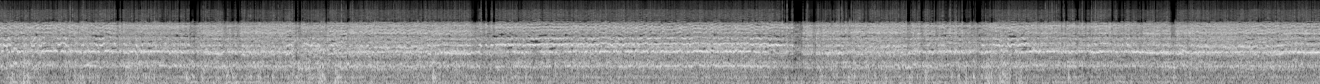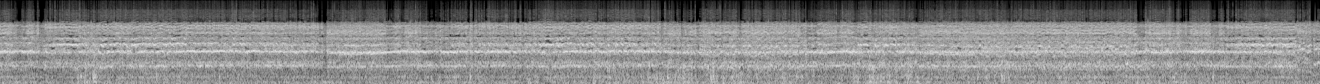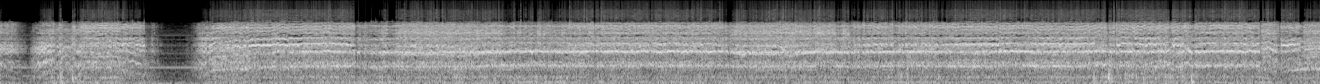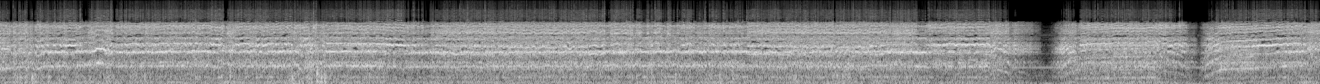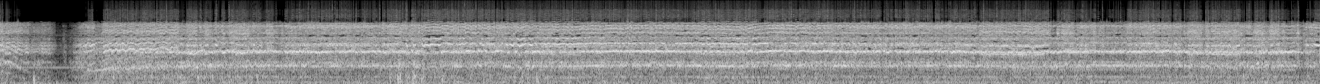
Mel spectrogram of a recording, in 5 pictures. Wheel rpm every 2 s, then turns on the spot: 220, 210, 210, 210, 220, 230, 220, 220, 230, 230, 220, 220, 220, 130, 130, 220, 230, 220, 220, 220, 230, 230, 210, 230, 190, 110, 110, 210, 230, 220, 230, 230, 230.
50-52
